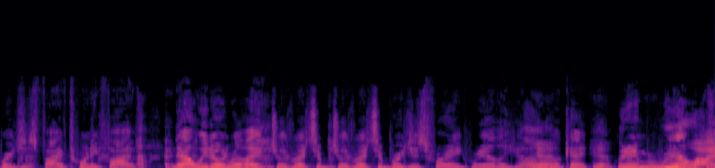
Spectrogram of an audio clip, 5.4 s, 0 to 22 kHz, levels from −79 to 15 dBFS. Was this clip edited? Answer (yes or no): yes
